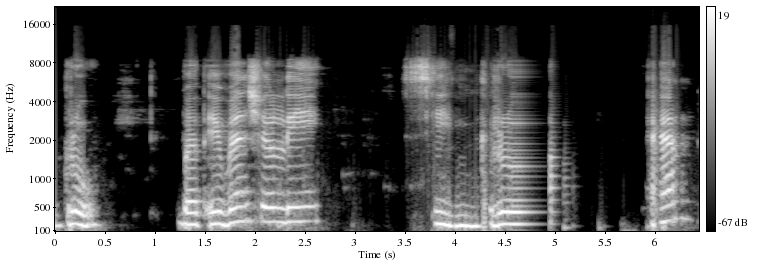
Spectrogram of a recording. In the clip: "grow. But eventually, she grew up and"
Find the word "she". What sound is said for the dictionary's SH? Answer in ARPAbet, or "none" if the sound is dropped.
S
